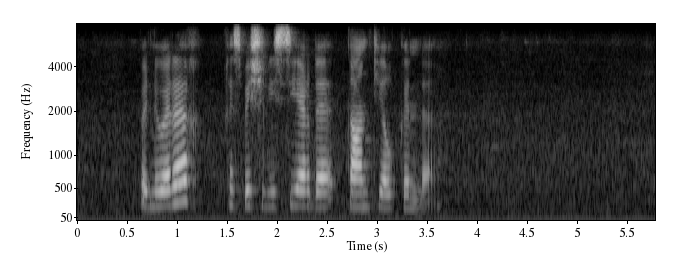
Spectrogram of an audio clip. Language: Afrikaans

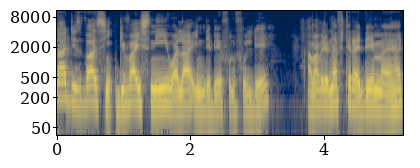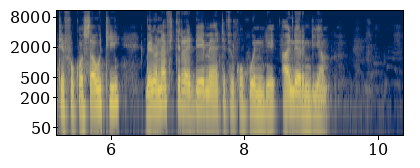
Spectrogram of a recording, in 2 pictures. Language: Central-Eastern Niger Fulfulde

